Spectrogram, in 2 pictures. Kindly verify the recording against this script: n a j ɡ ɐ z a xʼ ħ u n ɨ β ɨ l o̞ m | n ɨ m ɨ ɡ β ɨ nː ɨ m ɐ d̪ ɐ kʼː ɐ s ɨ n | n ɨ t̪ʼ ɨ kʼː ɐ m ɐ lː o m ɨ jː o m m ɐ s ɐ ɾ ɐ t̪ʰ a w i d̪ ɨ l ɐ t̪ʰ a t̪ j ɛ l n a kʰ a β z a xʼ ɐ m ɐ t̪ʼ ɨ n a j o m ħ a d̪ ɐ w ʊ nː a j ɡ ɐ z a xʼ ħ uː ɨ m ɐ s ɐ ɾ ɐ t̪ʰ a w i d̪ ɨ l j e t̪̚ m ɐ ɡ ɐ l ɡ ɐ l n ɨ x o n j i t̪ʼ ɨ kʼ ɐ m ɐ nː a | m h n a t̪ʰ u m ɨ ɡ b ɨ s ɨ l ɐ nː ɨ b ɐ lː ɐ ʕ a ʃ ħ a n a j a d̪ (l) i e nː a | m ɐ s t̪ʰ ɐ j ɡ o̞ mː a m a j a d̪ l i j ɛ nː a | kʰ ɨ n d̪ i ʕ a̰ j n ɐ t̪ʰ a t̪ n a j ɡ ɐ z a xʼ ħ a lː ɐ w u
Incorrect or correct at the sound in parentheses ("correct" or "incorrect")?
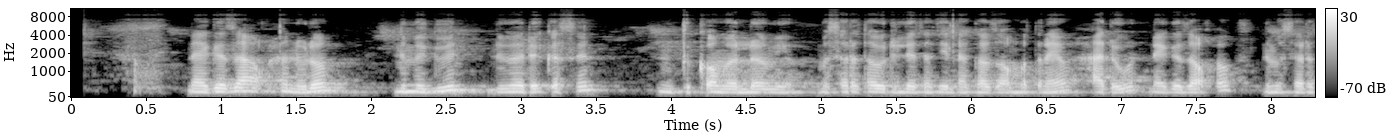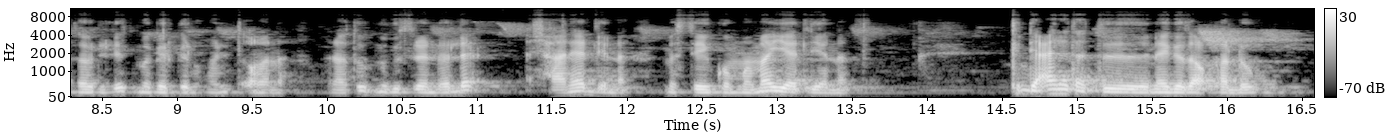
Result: correct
